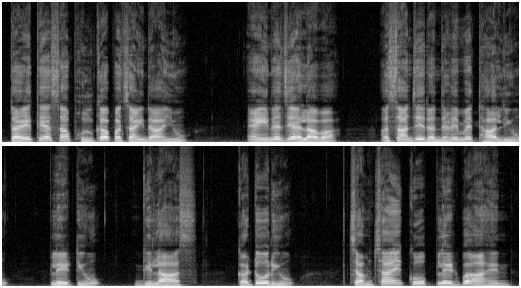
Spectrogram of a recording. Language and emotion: Sindhi, neutral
